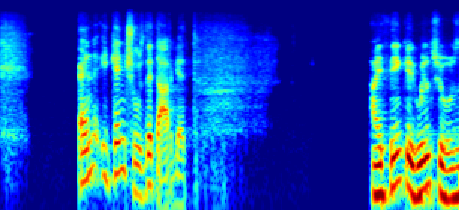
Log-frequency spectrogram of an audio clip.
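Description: A man talks calmly over an online call.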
